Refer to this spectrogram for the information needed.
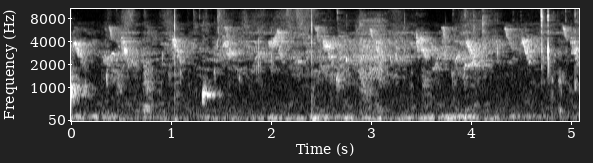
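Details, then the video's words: A chorus of birds in the morning, thin high chirping and twittering phrases tumbling over one another about twice a second, with light low background noise. "Birds are singing in Morning."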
